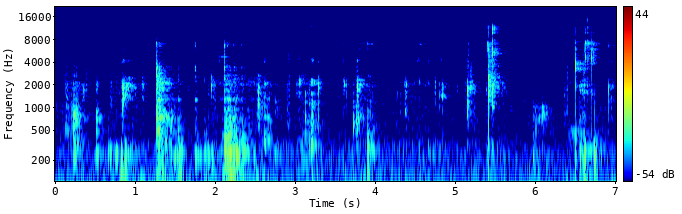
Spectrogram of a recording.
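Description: Faint close-miked mouth sounds of a person chewing and swallowing marble cake: soft, irregular smacks and clicks, with one sharper click about five and a half seconds in.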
